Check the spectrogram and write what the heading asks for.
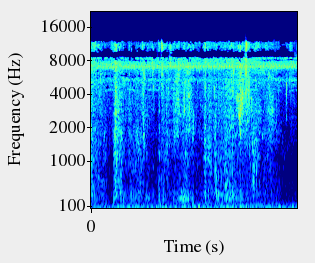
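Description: Hands scooping wet gravel and muddy water into a gold pan in a shallow stream pool, with short scrapes and splashes about once a second over a steady low rumble of running water.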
